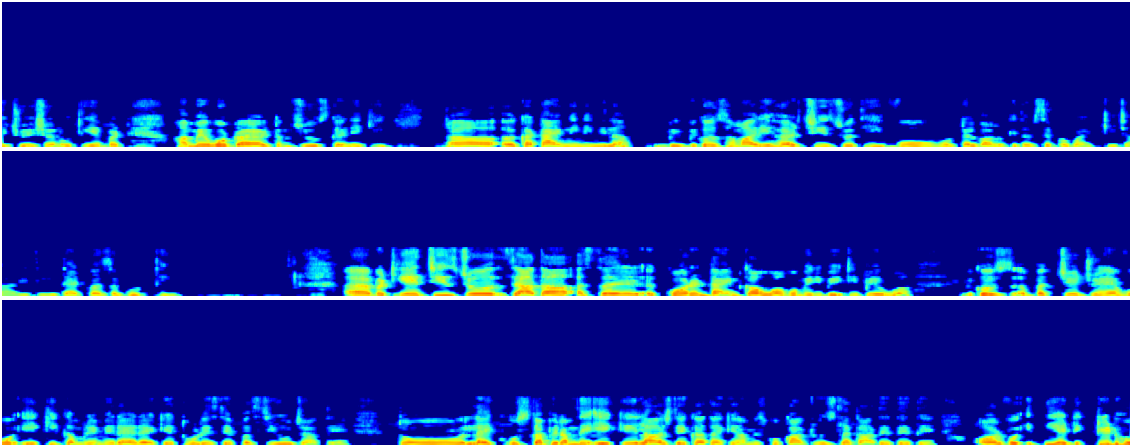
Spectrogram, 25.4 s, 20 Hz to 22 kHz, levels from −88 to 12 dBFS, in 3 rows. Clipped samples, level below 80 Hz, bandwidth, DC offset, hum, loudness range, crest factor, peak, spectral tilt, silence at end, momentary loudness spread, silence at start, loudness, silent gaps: under 0.1%; -64 dBFS; 7.4 kHz; under 0.1%; none; 8 LU; 18 dB; -4 dBFS; -4 dB/octave; 0 s; 12 LU; 0 s; -21 LUFS; 3.15-3.24 s, 9.85-9.91 s, 19.77-19.81 s, 24.14-24.18 s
